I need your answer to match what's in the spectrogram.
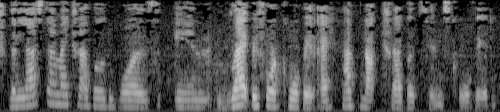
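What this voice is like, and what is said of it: Noticeable accent. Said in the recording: “your accent is a dead giveaway”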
